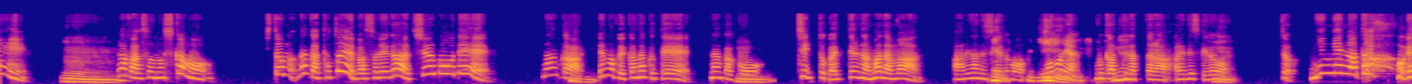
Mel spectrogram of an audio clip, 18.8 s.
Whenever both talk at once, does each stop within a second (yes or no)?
no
